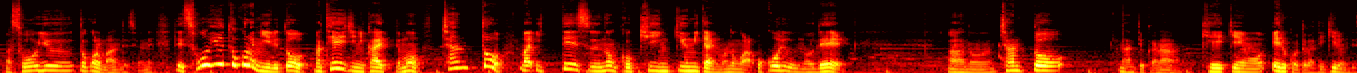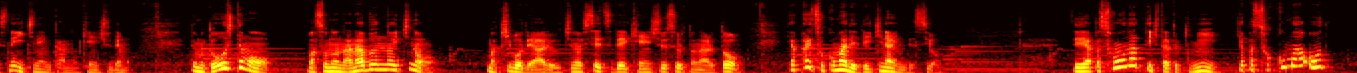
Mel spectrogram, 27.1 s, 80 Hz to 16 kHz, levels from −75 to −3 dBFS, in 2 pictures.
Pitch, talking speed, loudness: 140 Hz, 385 characters per minute, -24 LUFS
